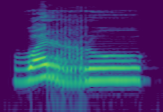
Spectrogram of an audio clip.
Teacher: واو کے اوپر جزم ہے، اسے واو ساکن بھی بولتے ہیں اور واو ساکن سے پہلے پیش واو مدہ ہوگا، اس کو ہم تھوڑا کھینچ کر پڑھیں گے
